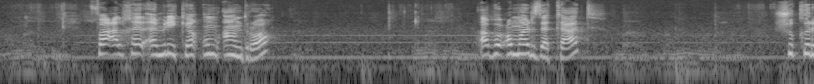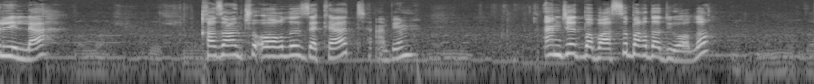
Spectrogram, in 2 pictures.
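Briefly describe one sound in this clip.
A young woman speaks calmly into a microphone, in short phrases with pauses.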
